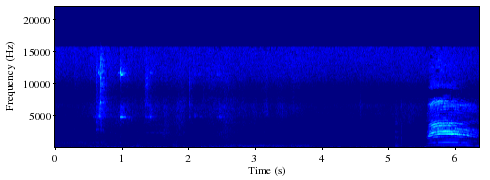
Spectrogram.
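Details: Lone factory cat, left behind when its companion dogs were taken away by truck, on a cold, windy day; after soft rustling and a faint low tone, one loud, drawn-out arching meow sounds near the end.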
